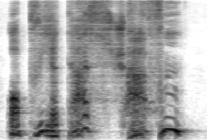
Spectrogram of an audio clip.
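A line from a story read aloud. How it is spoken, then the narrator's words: Thoughtful squeak. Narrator (German): quiekt nachdenklich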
